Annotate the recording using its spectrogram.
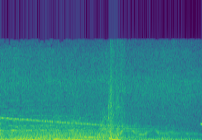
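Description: Cartoon sound effects: a long falling whistle over a loud whooshing rush, with a single thump a little past a second in.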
